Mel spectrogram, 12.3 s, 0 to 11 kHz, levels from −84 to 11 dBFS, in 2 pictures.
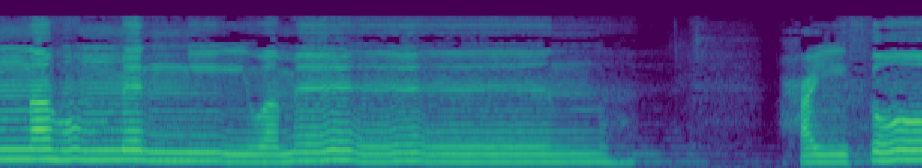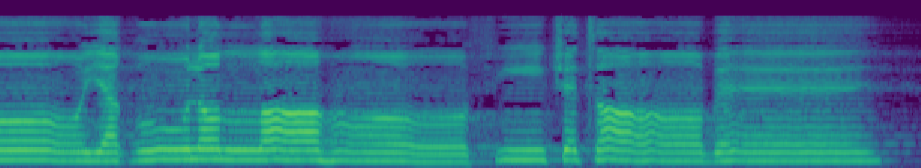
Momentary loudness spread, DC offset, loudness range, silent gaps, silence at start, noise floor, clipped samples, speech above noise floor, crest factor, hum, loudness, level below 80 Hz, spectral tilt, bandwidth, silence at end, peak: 9 LU; under 0.1%; 8 LU; none; 0 s; -54 dBFS; under 0.1%; 36 dB; 18 dB; none; -19 LUFS; -64 dBFS; -5 dB/octave; 8 kHz; 0.25 s; -2 dBFS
